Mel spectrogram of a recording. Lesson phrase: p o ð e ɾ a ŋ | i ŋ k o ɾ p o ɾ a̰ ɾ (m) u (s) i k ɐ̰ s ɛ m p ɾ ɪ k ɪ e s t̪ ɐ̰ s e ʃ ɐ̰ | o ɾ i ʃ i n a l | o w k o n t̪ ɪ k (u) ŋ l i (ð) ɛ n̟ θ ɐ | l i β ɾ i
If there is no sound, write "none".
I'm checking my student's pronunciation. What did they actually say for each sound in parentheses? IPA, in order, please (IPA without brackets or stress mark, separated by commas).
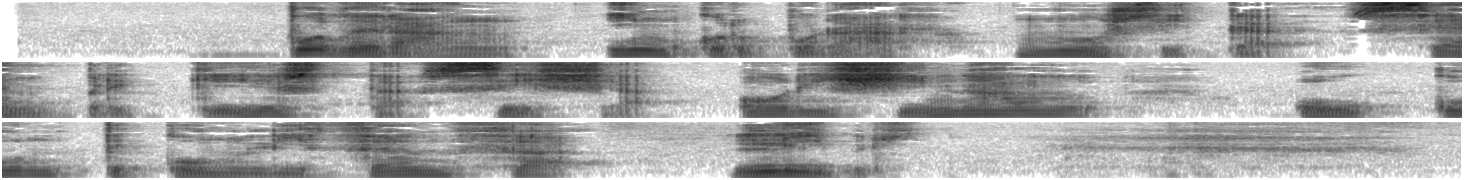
m, s, o, θ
